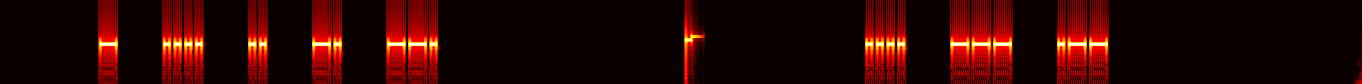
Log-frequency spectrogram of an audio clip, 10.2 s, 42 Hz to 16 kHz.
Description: Morse code, heard as a keyed tone, about 30 wpm, spaced as for 17 wpm, 700 Hz. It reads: THING HOW
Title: 3x Character Spacing - Top 300 Words - 30wpm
